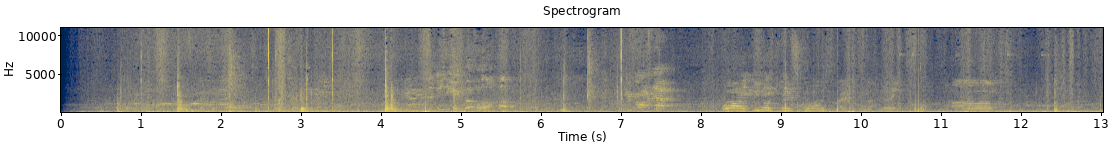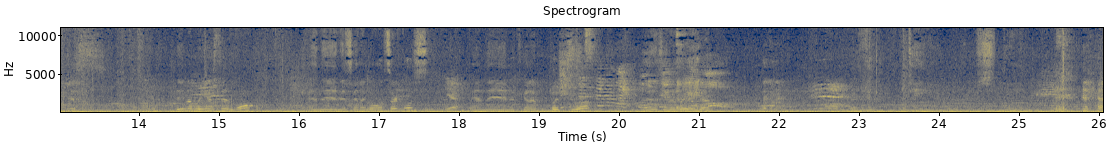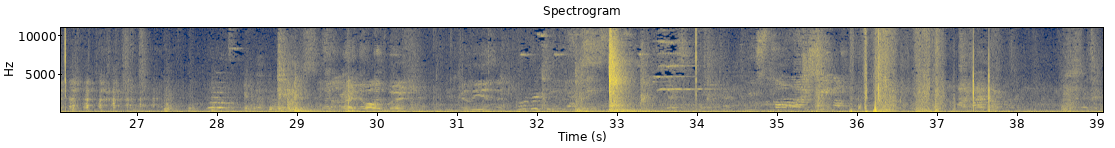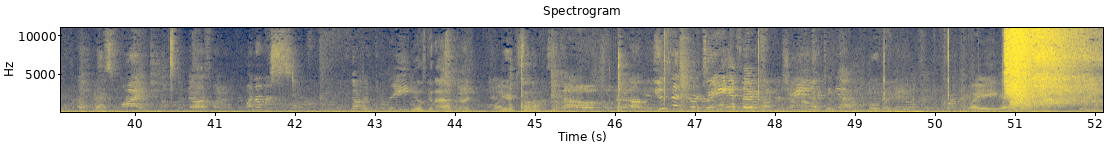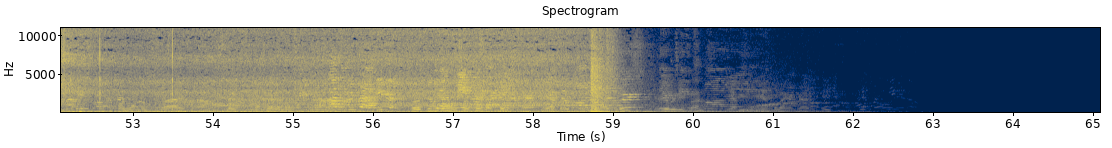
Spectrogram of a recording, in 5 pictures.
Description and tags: Spaceshuttle boarding, door closes
The okeechobee county fair. I board the space ship, and the door closes. Field recording, via plextalk ptp1 internal microphones.
compression, door, engine, dizzy, engines, music, air-compressor, people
